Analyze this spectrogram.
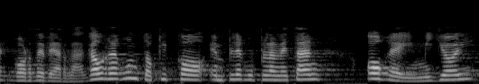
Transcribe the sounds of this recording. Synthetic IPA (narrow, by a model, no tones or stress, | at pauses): ɣo̞ɾðe̞βe̞aɾðaɣawre̞ɣ̞unt̪o̞kiko̞e̞mple̞ɣ̞uplane̞t̪an | o̞ɣe̞jmiʎo̞j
